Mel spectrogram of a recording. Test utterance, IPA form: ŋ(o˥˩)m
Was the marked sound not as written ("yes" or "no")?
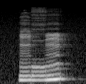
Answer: yes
